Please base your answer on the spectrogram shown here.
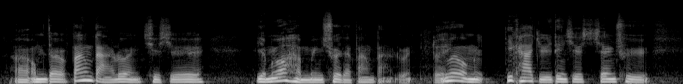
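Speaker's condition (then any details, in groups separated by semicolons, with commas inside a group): Hearing impairment; uses hearing aids; host hints hearing loss may be audible to listeners, says can speak well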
